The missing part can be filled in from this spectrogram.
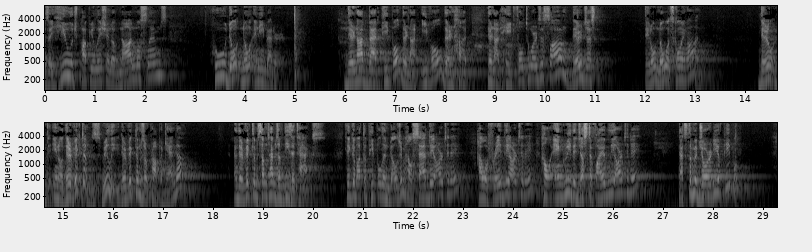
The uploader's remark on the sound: This Khutbah was recorded on March 25th, 2016 at the Islamic Center of Southlake.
